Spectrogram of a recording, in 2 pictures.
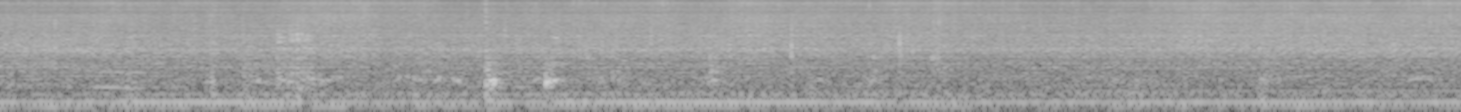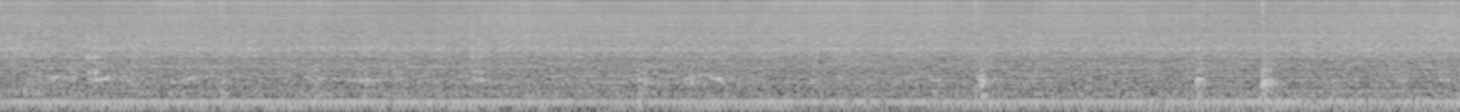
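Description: Stir-fry of tempeh, long beans and carrots sizzling steadily in a nonstick wok, with occasional light scrapes and taps of a metal slotted spatula stirring it.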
